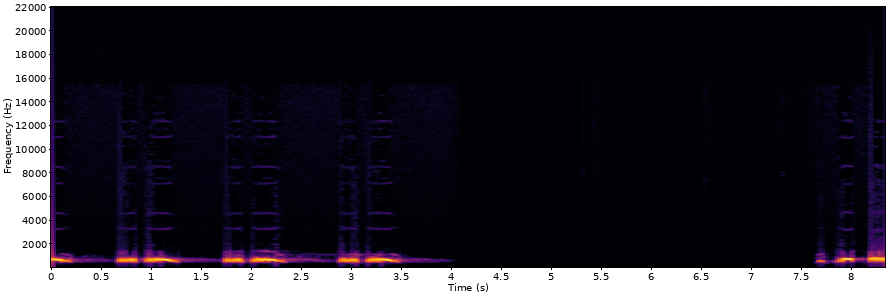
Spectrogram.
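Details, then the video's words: Spotted dove cooing played as a lure for hunting: three soft phrases of a brief note then a longer falling coo, followed by several seconds of silence before the next phrase begins. "Turtle dove, Suara Burung tekukur"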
